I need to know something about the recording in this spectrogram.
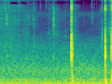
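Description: A tool presses against the edge of a stone, which snaps with a sharp click.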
